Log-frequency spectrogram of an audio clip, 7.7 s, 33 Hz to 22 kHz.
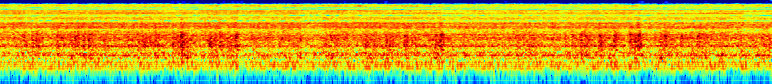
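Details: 2008 Lexus RX 400h, warm, in P after stopping (also happens at lights in D): a busy metallic rattle rides steadily over the idle; began after a spark plug change, with similar rattles on cold starts; cause unknown.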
